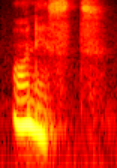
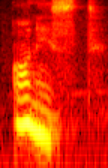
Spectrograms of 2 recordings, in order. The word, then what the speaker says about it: honest: وأيضا حرف الإتش إذا جاء في أول الكلمة وبعده أو إن لا ينطق. مثال: honest honest، honor honor.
